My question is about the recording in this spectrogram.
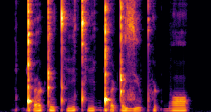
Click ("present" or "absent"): present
